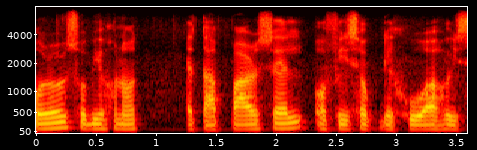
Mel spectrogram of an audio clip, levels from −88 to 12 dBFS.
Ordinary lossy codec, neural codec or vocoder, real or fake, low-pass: none; none; real; 7.2 kHz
